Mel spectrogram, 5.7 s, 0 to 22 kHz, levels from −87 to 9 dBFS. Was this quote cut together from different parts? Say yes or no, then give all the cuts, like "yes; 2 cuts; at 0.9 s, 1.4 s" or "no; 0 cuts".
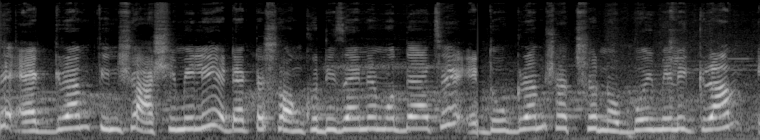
yes; 1 cut; at 3.6 s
